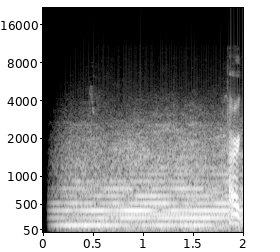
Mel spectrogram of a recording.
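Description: A steady, low mechanical hum at one fixed pitch, with a man's voice starting near the end.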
